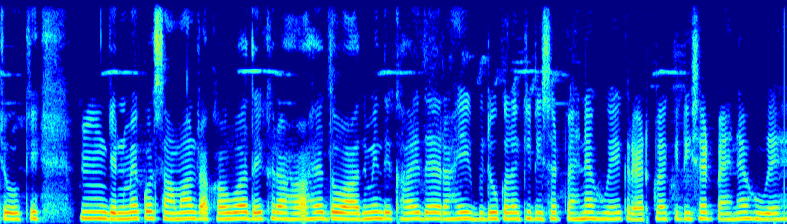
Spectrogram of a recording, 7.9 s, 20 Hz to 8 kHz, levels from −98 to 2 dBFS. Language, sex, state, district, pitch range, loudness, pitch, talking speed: Hindi, female, Bihar, Sitamarhi, 215-230 Hz, -30 LUFS, 220 Hz, 235 wpm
